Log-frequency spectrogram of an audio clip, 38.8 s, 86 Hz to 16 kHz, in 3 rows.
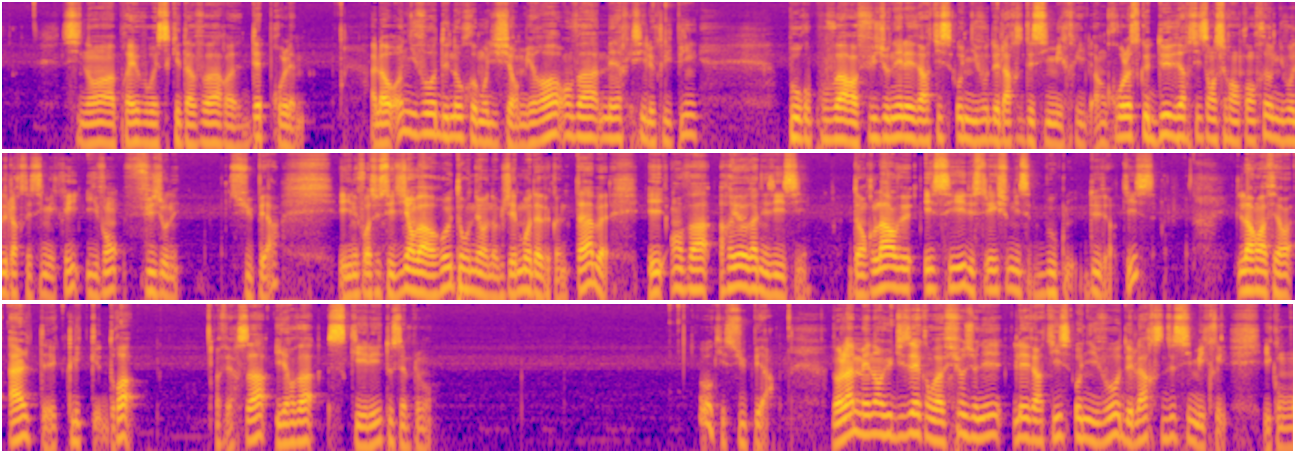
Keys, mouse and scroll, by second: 6.5 click, 8.6-11.8 scroll up 3, 14.7-16.1 scroll down 4, 16.1-17.4 ctrl+scroll up 1, 17.4 Tab, 18.6-19.0 scroll up 2, 25.9 right click, 26.9 alt+right click, 27.7-28.4 ctrl+scroll up 4, 28.6 s, 32.9-33.2 scroll down 2, 33.6-34.6 scroll up 3, 34.6 right click, 35.2 ctrl+scroll down 2, 37.5-37.9 scroll down 1, 37.9-38.7 shift+scroll up 4.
